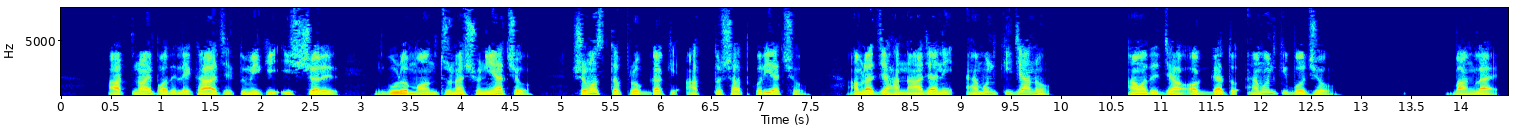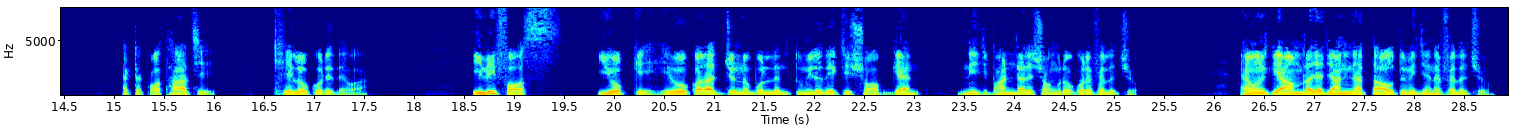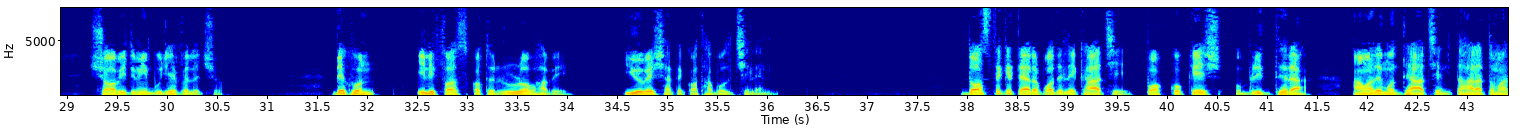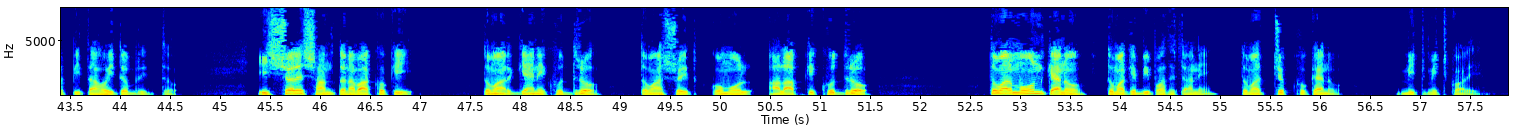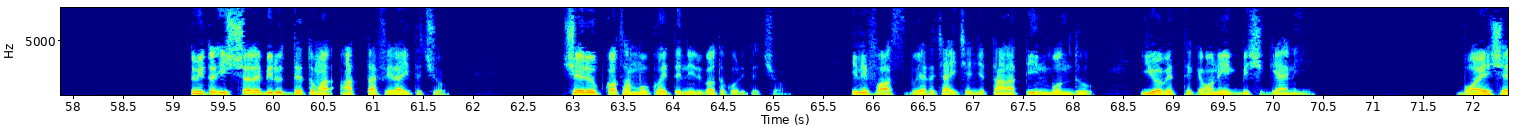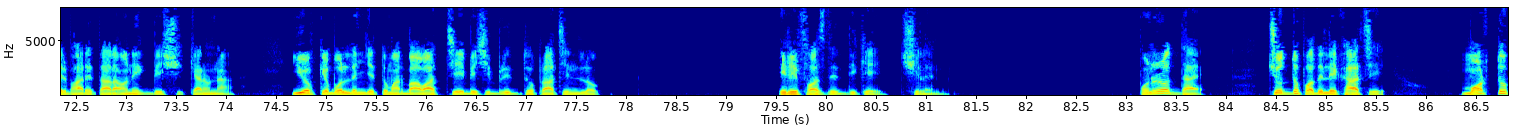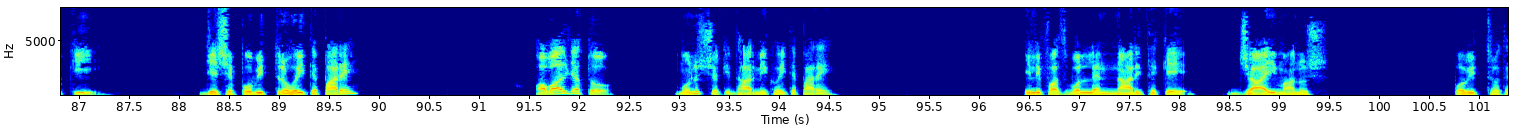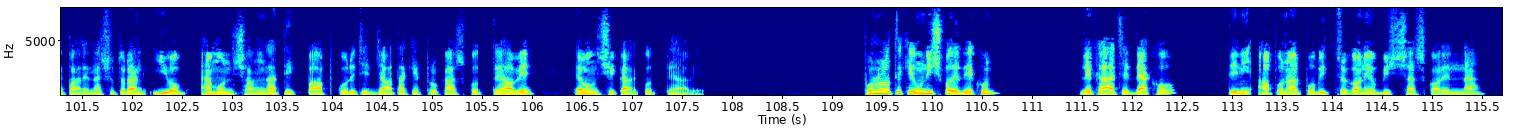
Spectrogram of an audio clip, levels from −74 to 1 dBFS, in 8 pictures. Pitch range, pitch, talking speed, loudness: 100-135 Hz, 115 Hz, 105 wpm, -24 LUFS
